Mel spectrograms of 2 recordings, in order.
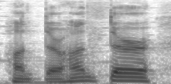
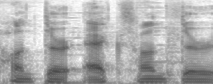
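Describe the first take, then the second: First: The letter X is left silent between the words. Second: The letter X is pronounced between the words. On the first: The speaker calls it right. "where the X is silent" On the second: The speaker calls it wrong. "It's not Hunter x Hunter"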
